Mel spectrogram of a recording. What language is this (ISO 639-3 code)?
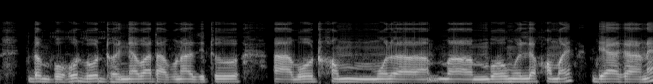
asm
